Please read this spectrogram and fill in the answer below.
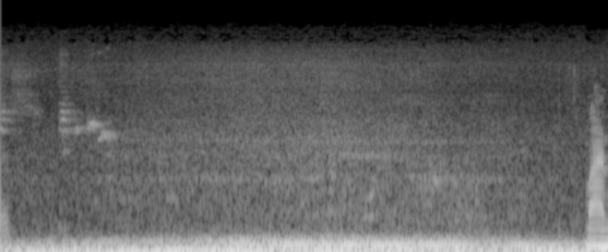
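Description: A motor vehicle engine running close by: a low, steady hum that grows louder through the middle and eases off near the end.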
